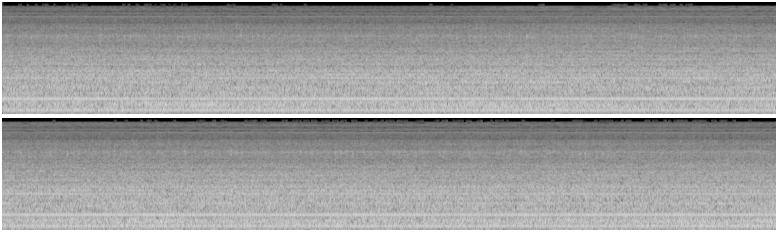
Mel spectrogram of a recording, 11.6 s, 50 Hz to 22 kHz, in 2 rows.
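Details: Roborock S6 robot vacuum, phone placed on the device, 01.11.2019: steady even buzz and fixed hum with no speed change, an abnormal buzzing noise.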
